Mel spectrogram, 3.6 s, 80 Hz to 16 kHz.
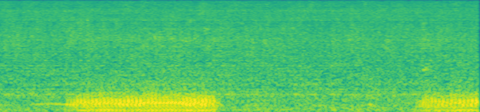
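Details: Three-week-old French Bulldog puppies, born 1/10/25, give low, pulsed, rumbling bursts. One lasts about a second, then a pause of over a second, and another begins near the end. The sound is soft against a steady background hiss.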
